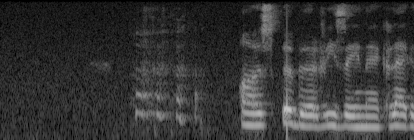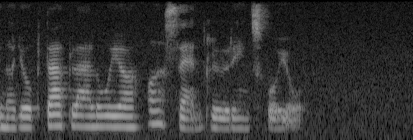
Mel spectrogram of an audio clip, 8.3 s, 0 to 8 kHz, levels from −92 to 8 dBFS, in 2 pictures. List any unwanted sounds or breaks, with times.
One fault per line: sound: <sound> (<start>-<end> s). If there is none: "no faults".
sound: laugh (1.3-2.1 s)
